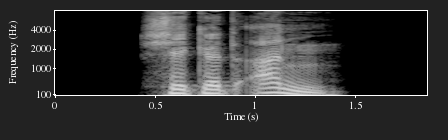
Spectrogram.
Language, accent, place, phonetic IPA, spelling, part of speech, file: German, Germany, Berlin, [ˌʃɪkət ˈan], schicket an, verb, De-schicket an.ogg
- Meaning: second-person plural subjunctive I of anschicken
